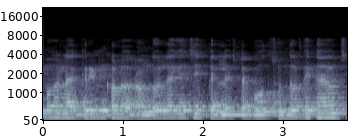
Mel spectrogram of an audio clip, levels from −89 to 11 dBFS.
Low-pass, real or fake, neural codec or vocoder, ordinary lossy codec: 7.2 kHz; real; none; none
